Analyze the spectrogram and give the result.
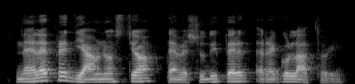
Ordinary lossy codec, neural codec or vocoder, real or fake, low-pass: none; none; real; none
